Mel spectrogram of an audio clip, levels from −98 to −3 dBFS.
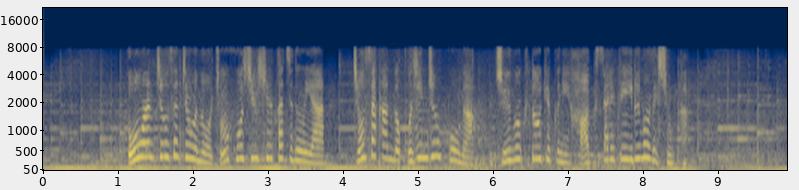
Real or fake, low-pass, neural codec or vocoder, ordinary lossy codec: fake; none; codec, 16 kHz, 1 kbps, X-Codec, HuBERT features, trained on general audio; none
